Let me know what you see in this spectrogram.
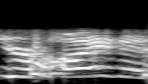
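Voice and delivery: put-on, very high scream, as if called from afar. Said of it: "just screaming it".

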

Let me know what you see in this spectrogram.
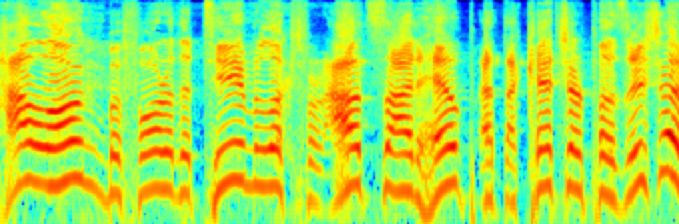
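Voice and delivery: very high, very loud put-on Scottish accent. Reading a question sent in by Whiskey Rick, put-on Scottish accent. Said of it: "I will attempt to read this in the proper accent".

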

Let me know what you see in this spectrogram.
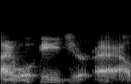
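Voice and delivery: gravelly, rough put-on voice, words ground out. Speaker quotes a radio host they love listening to; gravelly Alex Jones impression. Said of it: "he's just so gravelly".

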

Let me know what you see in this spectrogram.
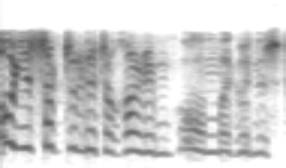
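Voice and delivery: put-on elderly Scottish woman voice. Comparing South African and British accents, slipping into a Mrs. Doubtfire voice. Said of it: "Mrs. Doubtfire".

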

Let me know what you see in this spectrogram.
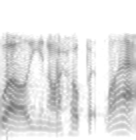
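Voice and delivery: mock sarcastic, cutting, low snide tone. Recounting what they said to a man whose life had changed, retelling a snide remark. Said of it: "I just kind of snidely said".

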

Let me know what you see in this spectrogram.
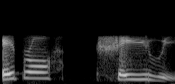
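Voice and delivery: stretched out, very slow on purpose. Saying a name deliberately slowly so listeners will hear it, said slowly on purpose. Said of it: "I said that slow on purpose".

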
